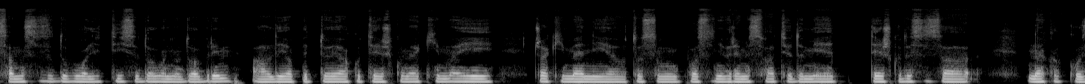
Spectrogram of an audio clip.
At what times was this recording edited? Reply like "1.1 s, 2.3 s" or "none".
2.5 s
